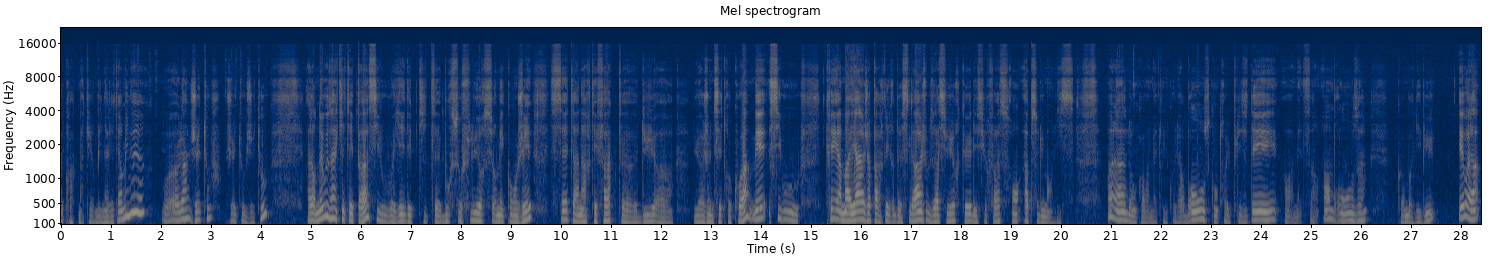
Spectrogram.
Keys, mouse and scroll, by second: 4.4 right click, 5.8-6.5 scroll up 2, 7.6-8.0 scroll down 1, 8.0-9.9 drag, 10.4 right click, 10.8-14.2 drag, 14.7 scroll down 2, 15.2-18.3 right drag, 20.8 click, 21.7 ctrl+d, 23.4 click, 25.0 click, 25.7 click, 26.3 click, 27.0 click, 27.4 scroll down 1, 28.0 click.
